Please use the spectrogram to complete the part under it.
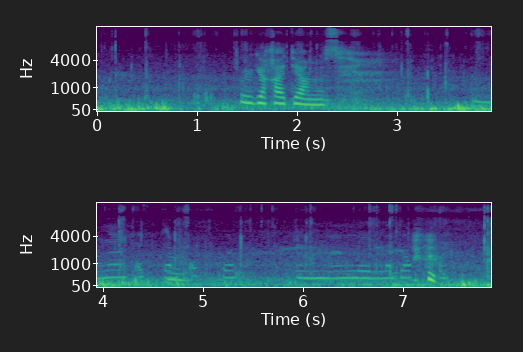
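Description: A little girl babbles close by.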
